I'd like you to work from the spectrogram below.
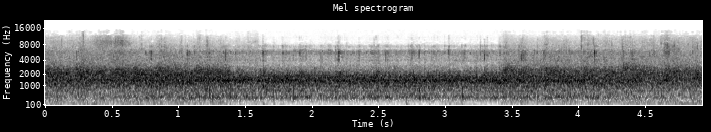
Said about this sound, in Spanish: Momento emotivo, escuchamos el aplauso de todos los presentes, todos los fieles, todos los sacerdotes.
